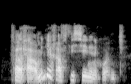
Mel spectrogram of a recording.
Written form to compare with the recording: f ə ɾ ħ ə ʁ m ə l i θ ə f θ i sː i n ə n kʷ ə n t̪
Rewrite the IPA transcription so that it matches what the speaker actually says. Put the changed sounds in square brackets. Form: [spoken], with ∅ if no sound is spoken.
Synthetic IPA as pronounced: f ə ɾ ħ ə ʁ m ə l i [χ] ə f θ i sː i n ə n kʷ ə n t̪

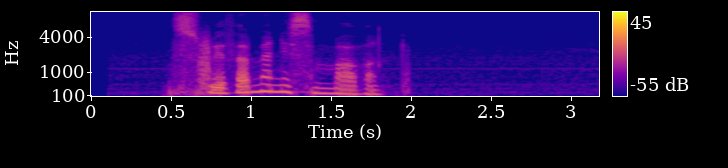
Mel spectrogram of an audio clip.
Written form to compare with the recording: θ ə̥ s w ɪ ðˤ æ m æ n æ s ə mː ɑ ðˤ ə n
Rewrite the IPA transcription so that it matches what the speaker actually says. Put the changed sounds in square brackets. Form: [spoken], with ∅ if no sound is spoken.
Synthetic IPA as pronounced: θ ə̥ s w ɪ ðˤ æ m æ n [i] s ə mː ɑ ðˤ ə n

